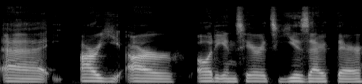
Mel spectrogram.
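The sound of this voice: Speaking slowly with a Dublin accent, a woman has an extremely low pitch and little pitch movement. Her tone is clear and smooth. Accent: Irish, Dublin.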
